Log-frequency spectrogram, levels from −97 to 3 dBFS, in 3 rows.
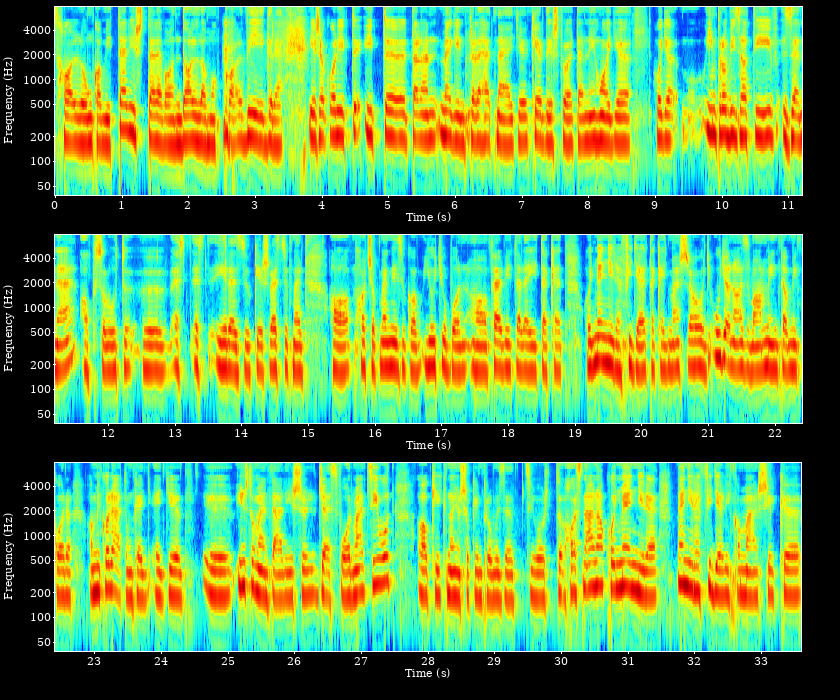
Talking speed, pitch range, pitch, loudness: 115 wpm, 175-195 Hz, 185 Hz, -14 LUFS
